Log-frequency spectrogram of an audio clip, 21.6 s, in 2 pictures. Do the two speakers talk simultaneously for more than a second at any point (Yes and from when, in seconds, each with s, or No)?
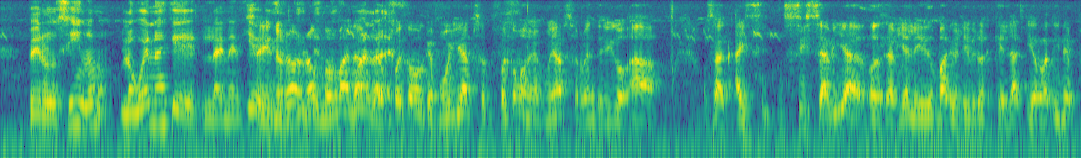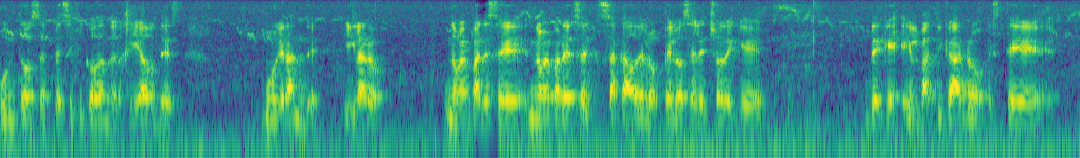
Yes, from 2.5 s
